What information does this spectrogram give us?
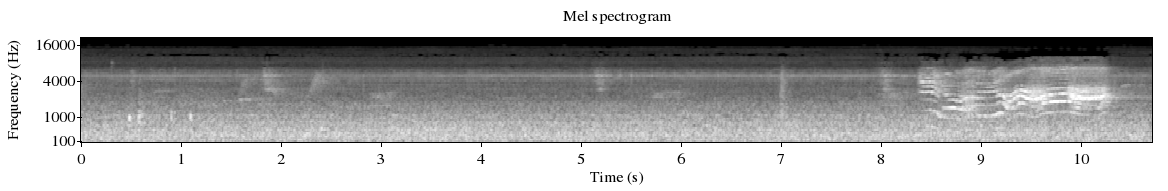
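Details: A Green Catbird, filmed in the morning through a kitchen window, gives one drawn-out, nasal, wavering cat-like mee-ow near the end, after a long stretch of steady background hiss and faint distant chirps.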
